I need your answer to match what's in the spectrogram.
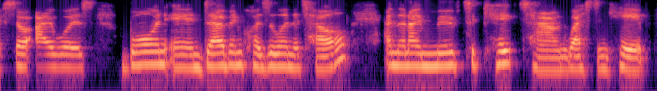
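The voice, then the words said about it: South African accent. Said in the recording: “there's an interesting little accent tied into your voice”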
